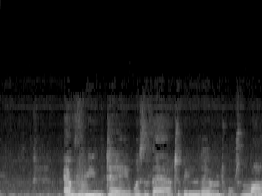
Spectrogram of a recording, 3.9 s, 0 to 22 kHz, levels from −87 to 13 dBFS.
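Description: Nothing in this bit of speech stands out as a technical fault at any point, so there's nothing to pin to a timestamp here.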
